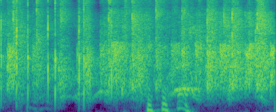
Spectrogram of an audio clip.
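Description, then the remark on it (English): A live studio audience at Tattered Cover in McGregor Square, Denver, Colorado, at a taping of the USA Volleyball Show claps and cheers steadily for about three seconds, a dense crackle of many hands with whoops and voices rising through the middle, loud throughout. “This is the first time ever we've had a live studio audience, so give a big round of applause for yourselves.”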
